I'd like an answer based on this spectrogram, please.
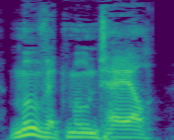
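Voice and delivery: loud, urgent battle shout; shouted order. A narrator's reading. Captain hurries his unicorn mage in battle, shouting. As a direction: yell it at a lagging soldier. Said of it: "he shouted".

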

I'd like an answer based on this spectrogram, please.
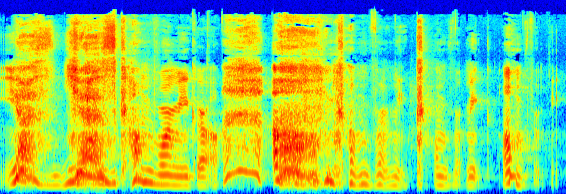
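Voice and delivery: urgent loud urging. Acted. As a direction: drive her on, loud and insistent. Climax urging, building.

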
